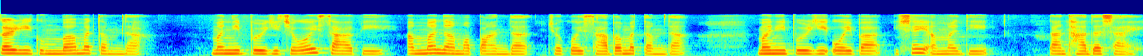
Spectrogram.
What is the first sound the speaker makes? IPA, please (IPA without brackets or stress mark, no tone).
k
